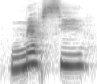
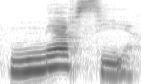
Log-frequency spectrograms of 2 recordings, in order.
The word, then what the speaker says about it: merci: So one phrase that's very important is merci. Merci. Merci.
